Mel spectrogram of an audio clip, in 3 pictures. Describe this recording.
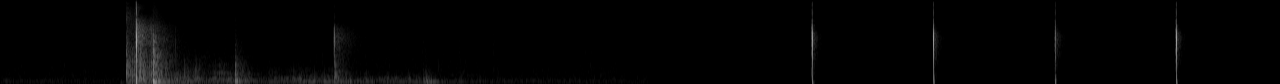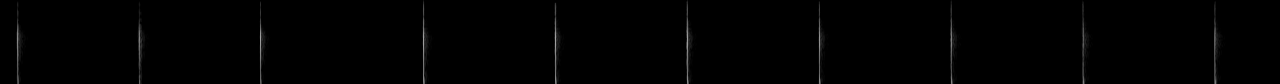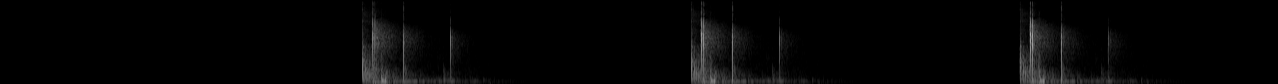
Billiard Ball percussive hits
Just some billiard balls hiting here and there
tension, zoom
